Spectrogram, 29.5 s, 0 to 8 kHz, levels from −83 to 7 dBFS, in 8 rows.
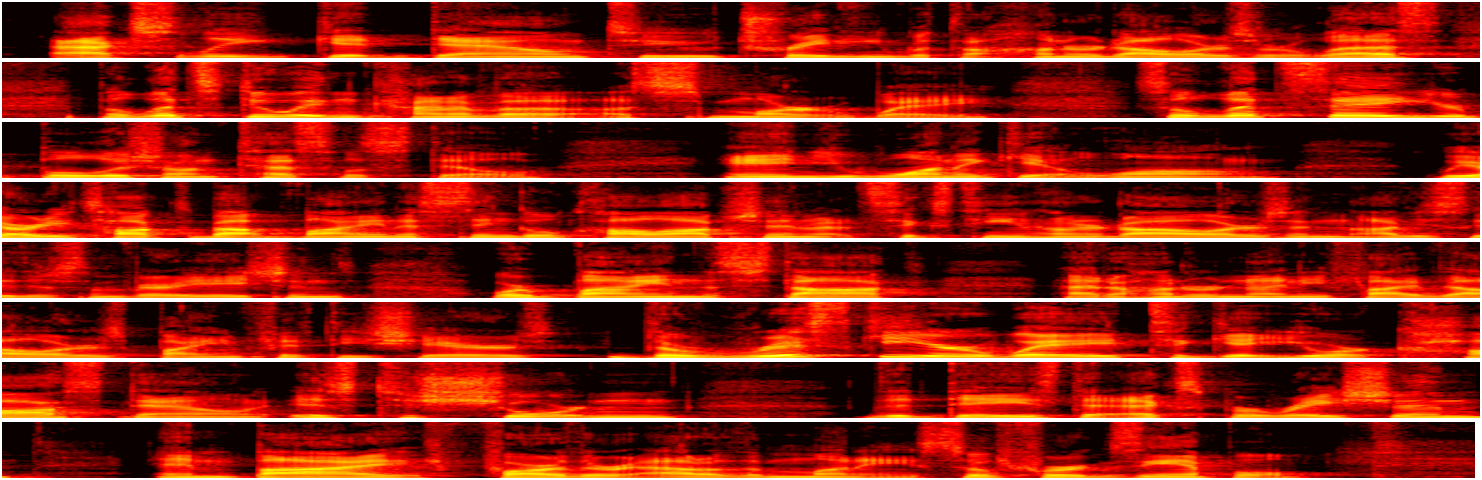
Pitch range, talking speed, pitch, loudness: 110-135 Hz, 190 wpm, 125 Hz, -24 LUFS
